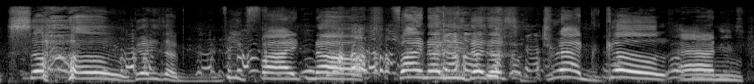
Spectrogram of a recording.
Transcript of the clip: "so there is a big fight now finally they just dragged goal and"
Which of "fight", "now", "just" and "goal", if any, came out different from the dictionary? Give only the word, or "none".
just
